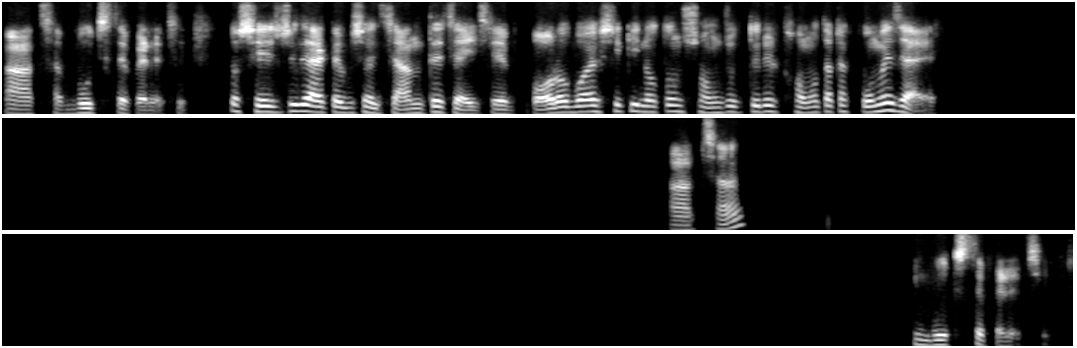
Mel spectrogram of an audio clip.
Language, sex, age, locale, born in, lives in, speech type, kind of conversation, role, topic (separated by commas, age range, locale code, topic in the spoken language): Bengali, male, 20-24, bn-BD, Bangladesh, Bangladesh, read, expert-assistant, asker, সাধারণভাবে আমরা শুনি, 'বাম মস্তিষ্ক' ও 'ডান মস্তিষ্ক' নিয়ে নানা তত্ত্ব রয়েছে। এই ধারণার বৈজ্ঞানিক ভিত্তি কতটা নির্ভরযোগ্য, এবং আসল তথ্য কী?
